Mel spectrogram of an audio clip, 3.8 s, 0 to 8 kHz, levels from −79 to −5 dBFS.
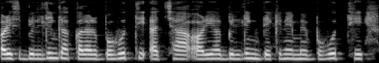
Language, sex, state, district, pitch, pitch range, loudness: Hindi, female, Bihar, Muzaffarpur, 210 Hz, 205-225 Hz, -21 LUFS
